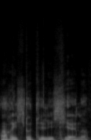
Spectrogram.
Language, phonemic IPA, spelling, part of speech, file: French, /a.ʁis.tɔ.te.li.sjɛn/, aristotélicienne, adjective, Fr-aristotélicienne.ogg
- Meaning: feminine singular of aristotélicien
